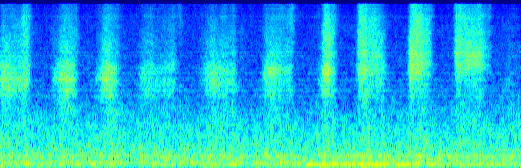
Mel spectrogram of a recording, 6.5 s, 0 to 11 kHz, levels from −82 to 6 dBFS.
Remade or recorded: remade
